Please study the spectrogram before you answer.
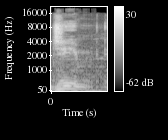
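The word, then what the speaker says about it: جيم: ফা এক আলিফ টেনে উচ্চারণ হচ্ছে যেবার আগার সামনের উপরে দুই দাতের আগার সাথে লাগিয়ে এক আলিফ টেনে উচ্চারণ হচ্ছে কি তারপরে জিম জিমটা কয় সেকেন্ড হবে এখানে দেওয়া আছে চার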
